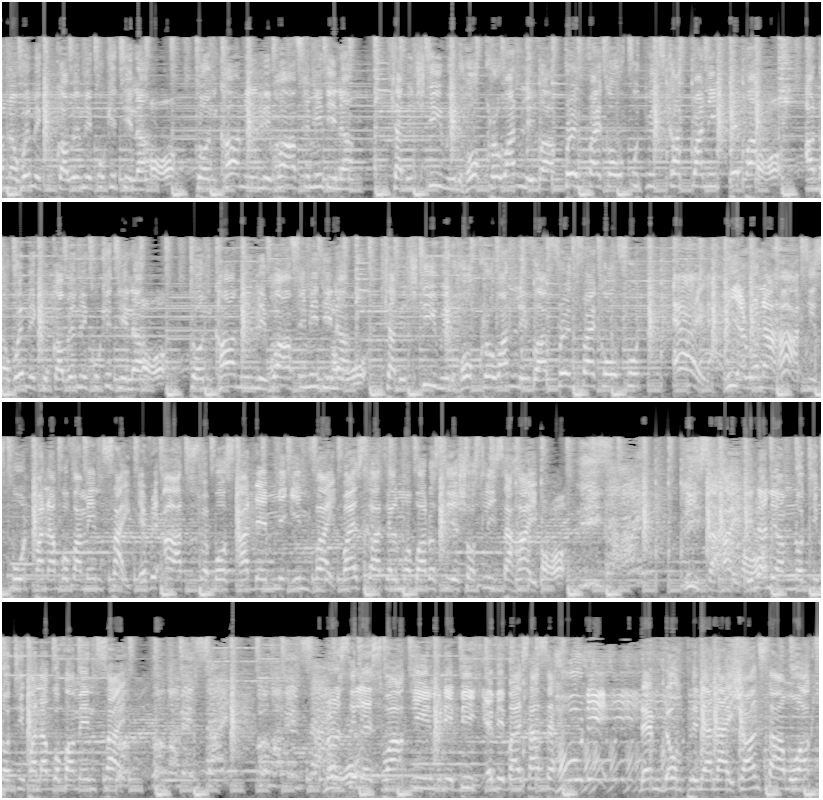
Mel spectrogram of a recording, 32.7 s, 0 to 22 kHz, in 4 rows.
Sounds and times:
Pop music: 0.0 - 32.7.

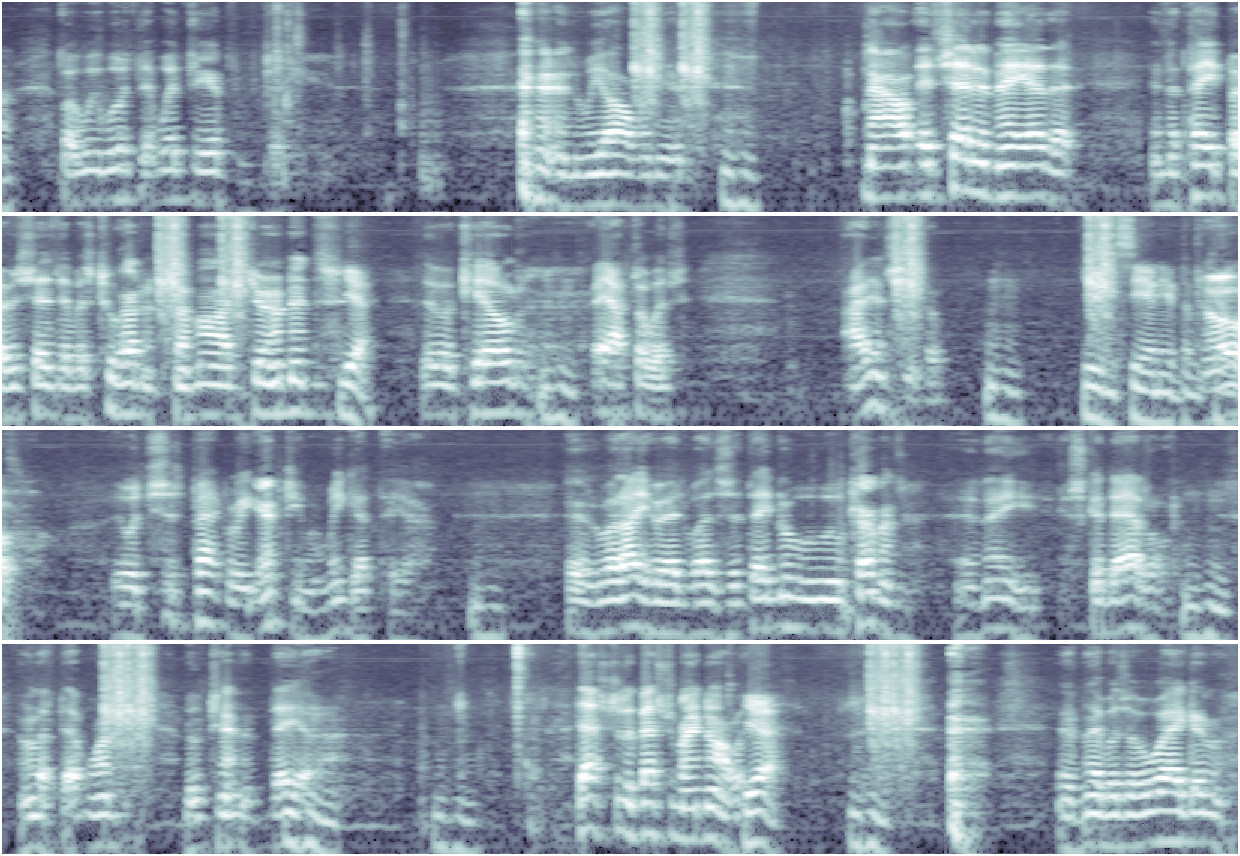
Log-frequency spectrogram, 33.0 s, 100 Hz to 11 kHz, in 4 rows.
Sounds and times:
Speech: 0.0 - 2.1, 3.5 - 5.1, 5.7 - 12.8, 13.8 - 27.0, 28.6 - 30.6, 31.8 - 32.9.

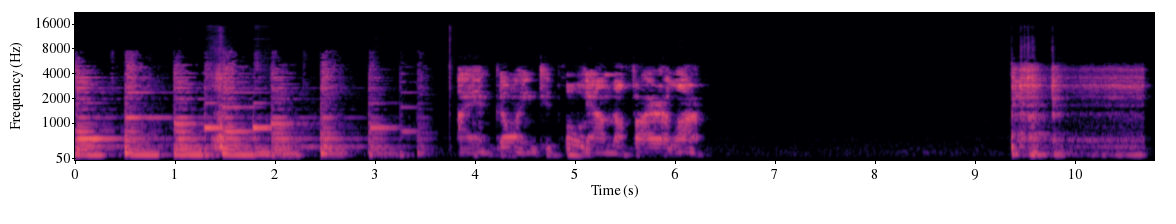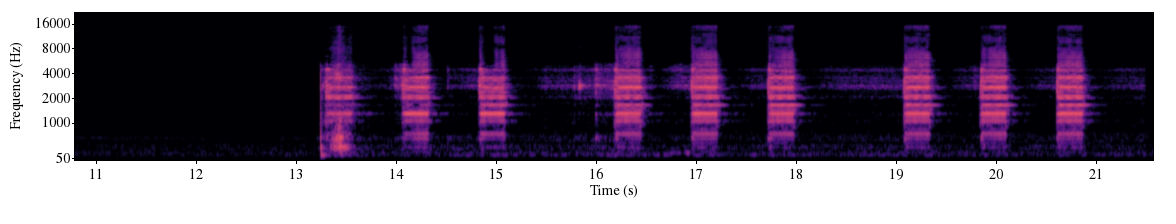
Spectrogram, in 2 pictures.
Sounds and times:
Buzzer: 13.2 - 15.2, 16.2 - 18.2, 19.1 - 21.1.

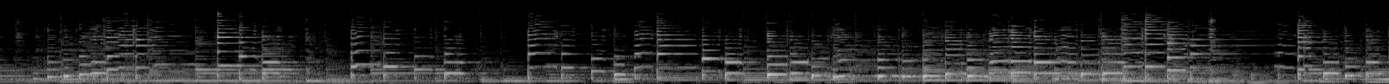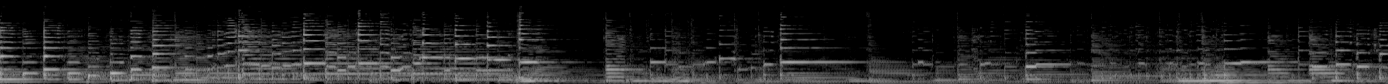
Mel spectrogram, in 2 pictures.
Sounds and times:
Guitar: 0.0 - 27.7
Mandolin: 0.0 - 27.7.

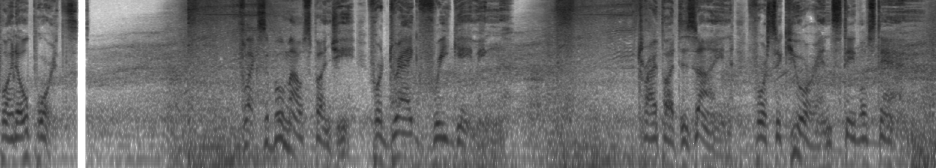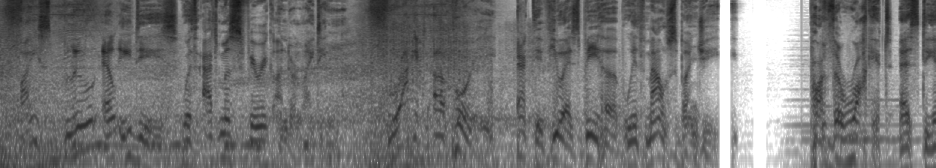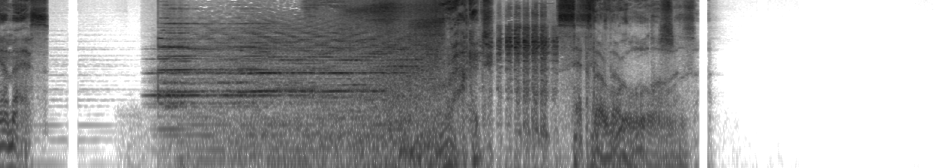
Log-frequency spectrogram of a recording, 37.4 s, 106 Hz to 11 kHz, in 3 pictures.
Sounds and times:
Speech: 0.0 - 1.0, 3.2 - 6.8, 8.5 - 22.4, 23.3 - 25.6, 30.8 - 31.6, 32.4 - 34.4
Music: 2.5 - 20.1, 22.8 - 30.5.

